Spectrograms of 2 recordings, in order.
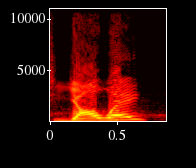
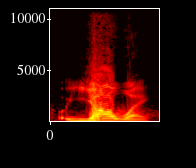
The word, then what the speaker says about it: Yahweh: Sometimes you hear the divine name translated, or not translated, but pronounced Yahweh, which is taking the four Hebrew consonants that we see when the divine name is given in Scripture and making a guess at what the vowels are, because the vowels weren't in the original Hebrew Scriptures.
